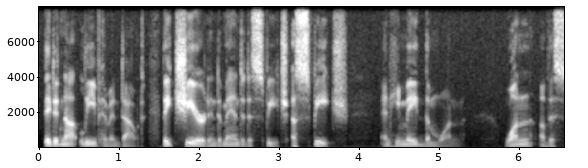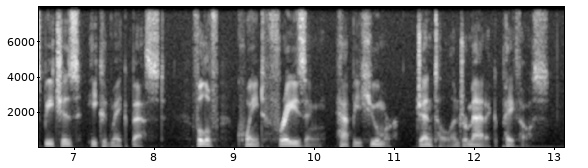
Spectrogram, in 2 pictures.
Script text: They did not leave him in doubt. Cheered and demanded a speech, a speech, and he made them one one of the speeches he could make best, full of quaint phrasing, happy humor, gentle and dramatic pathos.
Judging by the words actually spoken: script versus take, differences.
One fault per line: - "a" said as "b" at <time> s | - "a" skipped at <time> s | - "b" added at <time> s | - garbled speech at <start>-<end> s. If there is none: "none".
- "They" added at 1.5 s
